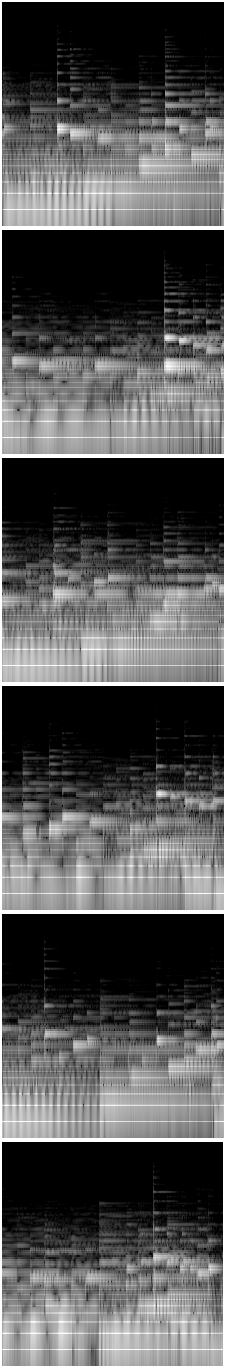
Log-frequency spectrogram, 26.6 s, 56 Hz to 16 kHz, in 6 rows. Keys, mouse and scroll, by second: 4.0-21.6 drag, 10.3-11.8 drag, 15.9-18.4 shift+drag, 21.8 click.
